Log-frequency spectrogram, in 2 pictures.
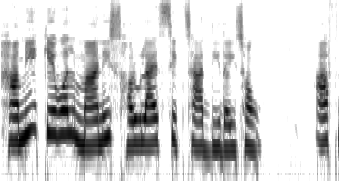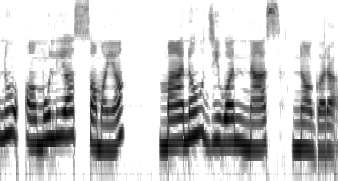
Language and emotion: Nepali, neutral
